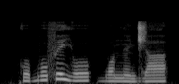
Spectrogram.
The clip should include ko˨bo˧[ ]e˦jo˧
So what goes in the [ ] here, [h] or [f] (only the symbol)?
f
